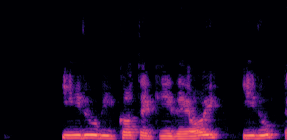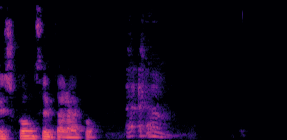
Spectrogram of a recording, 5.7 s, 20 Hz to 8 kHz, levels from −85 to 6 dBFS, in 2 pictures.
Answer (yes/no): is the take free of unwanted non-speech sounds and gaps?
no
